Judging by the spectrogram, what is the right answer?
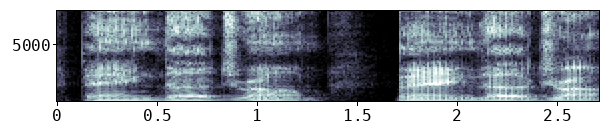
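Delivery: rasping, loud, very drawn-out cry. Showing how the line will be said over the play: raspy voice. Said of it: "with this raspy voice".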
